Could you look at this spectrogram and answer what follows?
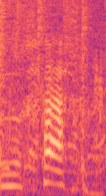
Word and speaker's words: gracht: No, it's not canal, it's a gracht. Yeah. How to spell that? How to spell that? Gracht? G-R-A-C-H-T.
